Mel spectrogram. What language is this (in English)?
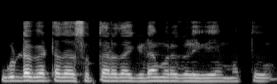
Kannada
